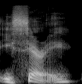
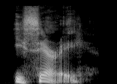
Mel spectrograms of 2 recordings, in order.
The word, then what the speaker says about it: Iseri: My last name is Isery. It's spelled I-S-E-R-I. – Isery. Isery? – Isery.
